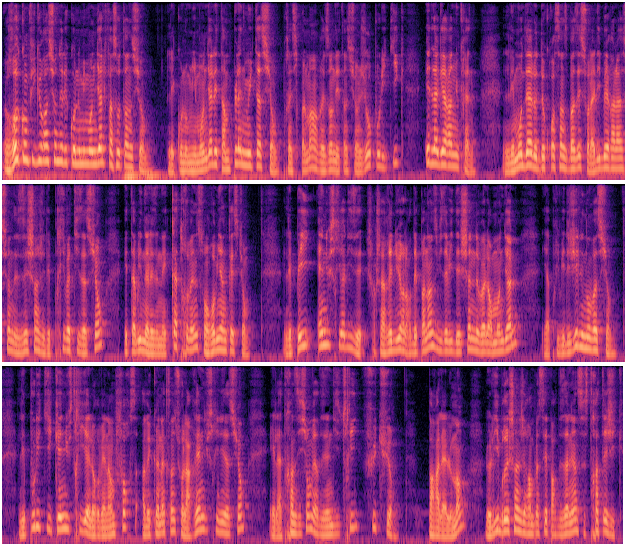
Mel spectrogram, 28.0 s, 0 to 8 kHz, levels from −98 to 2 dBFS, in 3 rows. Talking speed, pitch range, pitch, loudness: 200 wpm, 105-165 Hz, 130 Hz, -19 LUFS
